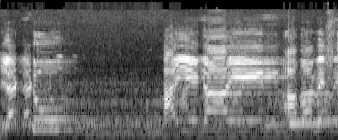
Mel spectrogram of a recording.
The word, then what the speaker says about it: لڈّو: यहाँ दाल के ऊपर तशदीद की एराब है।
